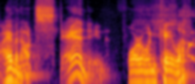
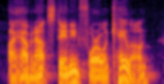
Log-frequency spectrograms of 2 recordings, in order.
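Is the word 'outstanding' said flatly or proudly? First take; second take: proudly; flatly. First: It is read with a proud, boastful inflection. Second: It is read in a plain, neutral way. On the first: The loan is excellent. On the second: The loan is still owed.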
